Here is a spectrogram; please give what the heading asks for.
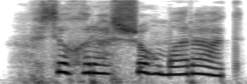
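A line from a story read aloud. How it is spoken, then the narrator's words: Breathed out. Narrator (Russian): выдохнула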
